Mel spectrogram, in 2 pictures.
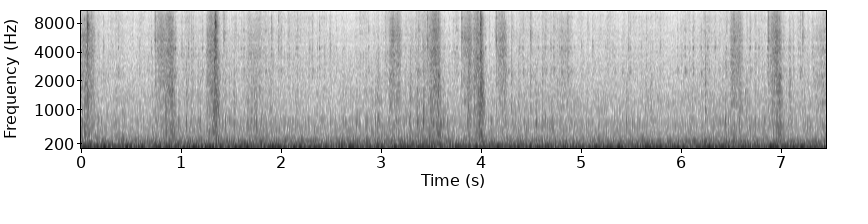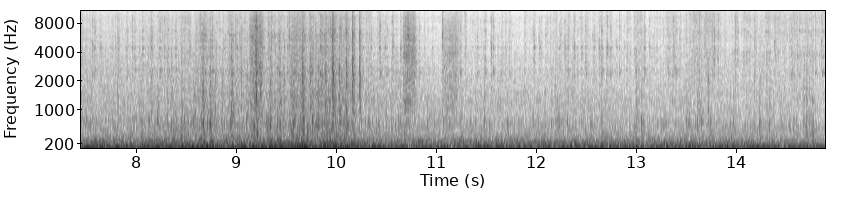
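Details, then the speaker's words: GM truck (Chevy Silverado/GMC Sierra type) with reduced engine power and service brake light, losing power to 5 mph: low engine drone runs roughly, sags, then cuts out; the cause was a broken engine ground wire. "the customer said he was having a uh issue with reduced engine power showing up on the dash and then the vehicle would lose power it'd go five miles an hour"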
